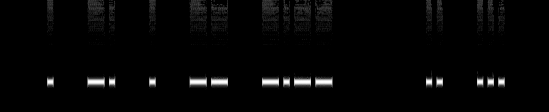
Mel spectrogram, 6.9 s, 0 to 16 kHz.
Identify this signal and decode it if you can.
Morse code, heard as a keyed tone, about 18 wpm, spaced as for 12 wpm, 1000 Hz. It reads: ENEMY IS
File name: qotdfiles / 12wpm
